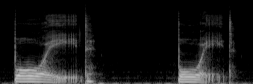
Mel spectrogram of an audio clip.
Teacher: So here we're pronouncing the sound oi, o plus I, o I, buoyed, buoyed.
